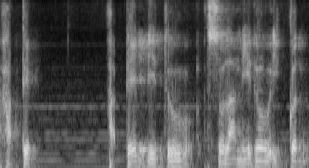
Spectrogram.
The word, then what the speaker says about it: Habib: Itu di harokatnya kitab itu ada yang nulis Hubab. Nah, yang benar, yang benar itu bacanya Habib.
